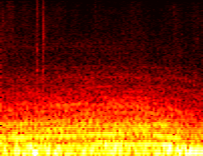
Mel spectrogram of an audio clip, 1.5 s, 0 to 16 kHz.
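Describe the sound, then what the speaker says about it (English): A 2013 Cadillac ATS with a turbocharged 4-cylinder engine revs under hard acceleration, a steady raspy engine drone that stays close and continuous. "only under hard acceleration can you hear the engine"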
